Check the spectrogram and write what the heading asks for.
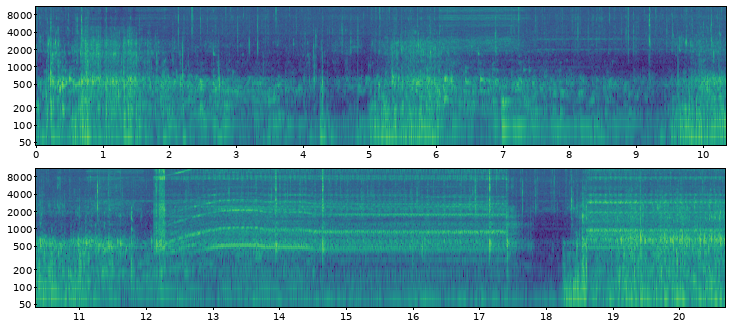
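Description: A diver's exhaled bubbles rumble underwater in bursts lasting a few seconds. About twelve seconds in, a DiveX Piranha underwater scooter's electric motor starts with a rising whine and settles into a steady high hum. It cuts out for about a second near the end, then starts again.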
